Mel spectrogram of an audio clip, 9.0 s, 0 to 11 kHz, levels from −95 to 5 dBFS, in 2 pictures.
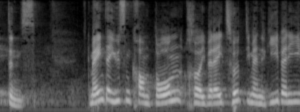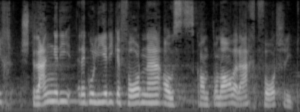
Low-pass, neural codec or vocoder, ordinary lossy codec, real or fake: none; none; none; real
